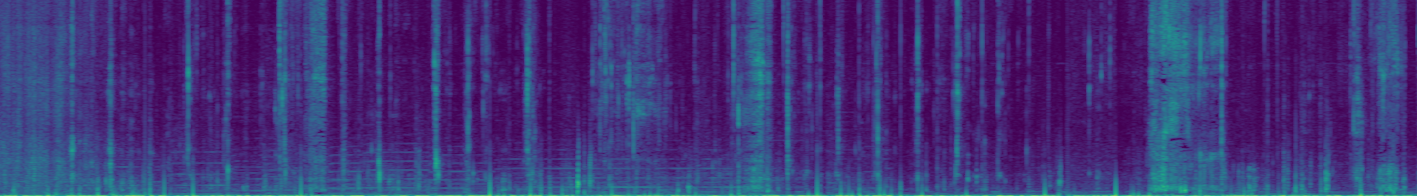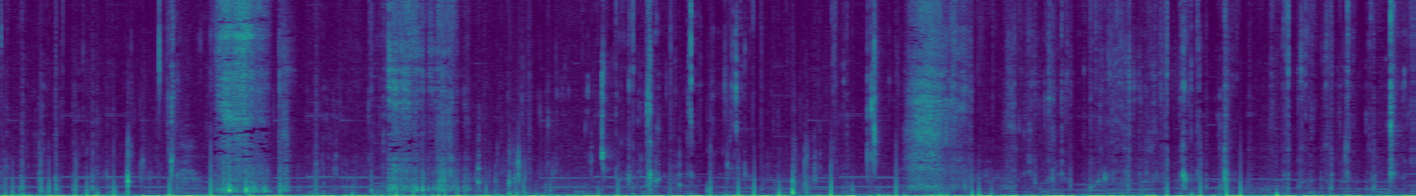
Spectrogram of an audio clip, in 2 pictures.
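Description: Close-miked ASMR eating sounds of spicy fried skewers: wet chewing and crunching, with a handful of louder crunchy bites spread through, over background music.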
